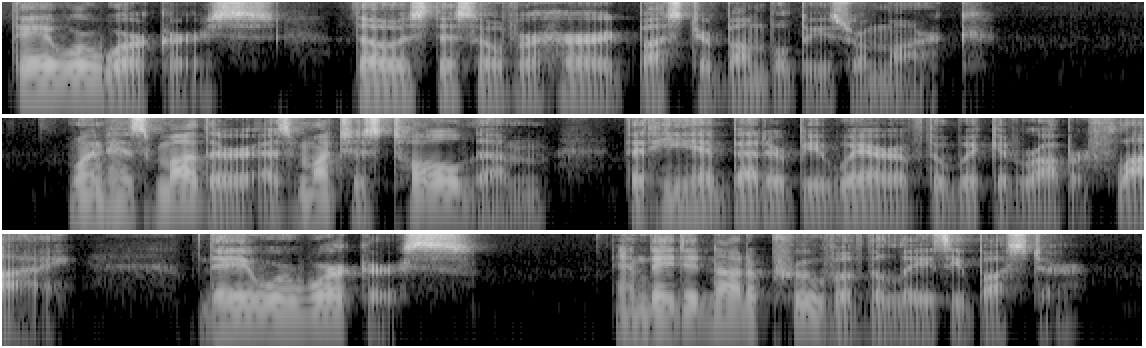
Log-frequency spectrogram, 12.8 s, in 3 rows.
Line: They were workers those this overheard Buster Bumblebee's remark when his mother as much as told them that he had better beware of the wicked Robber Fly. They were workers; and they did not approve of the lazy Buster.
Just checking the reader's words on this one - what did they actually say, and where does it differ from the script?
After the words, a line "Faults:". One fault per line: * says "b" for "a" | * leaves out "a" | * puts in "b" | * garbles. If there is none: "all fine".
They were workers those this overheard Buster Bumblebee's remark when his mother as much as told them that he had better beware of the wicked Robber Fly. They were workers; and they did not approve of the lazy Buster.
Faults:
all fine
